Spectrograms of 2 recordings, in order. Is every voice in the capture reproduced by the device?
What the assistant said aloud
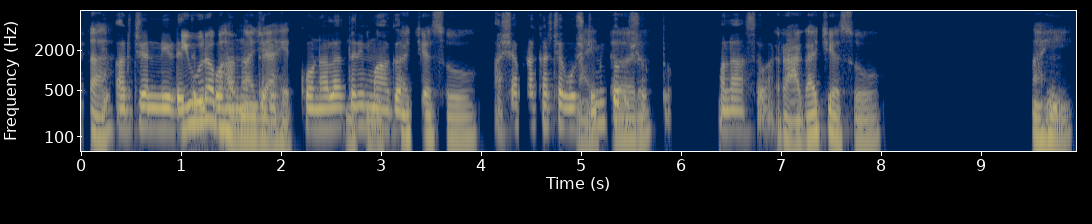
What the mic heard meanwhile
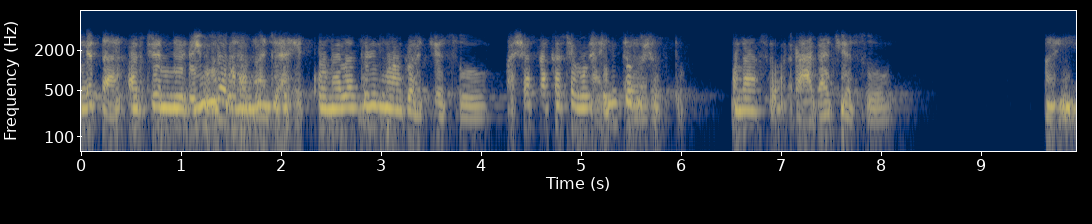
Yes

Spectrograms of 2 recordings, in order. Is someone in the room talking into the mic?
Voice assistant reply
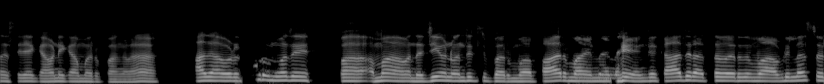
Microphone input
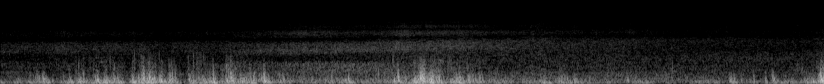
No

